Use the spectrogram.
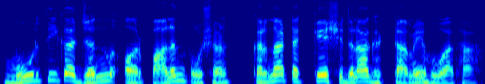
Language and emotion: Hindi, neutral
